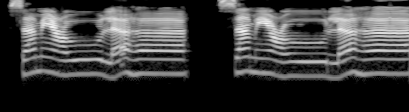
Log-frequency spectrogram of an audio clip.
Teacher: عین کے بعد واو مدہ ہے، عین کو کھینچنا ہے. لہا، ہا کے بعد الف مدہ ہے، ہا کو کھینچیں گے.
